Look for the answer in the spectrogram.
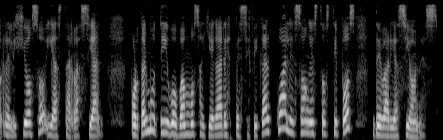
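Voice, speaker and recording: A woman from Peru with a Peruvian Spanish accent, teaching a recorded lesson, explaining slowly and carefully and checking in with the listener. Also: mid-range voice, darkish tone, no echo, muffled recording.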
